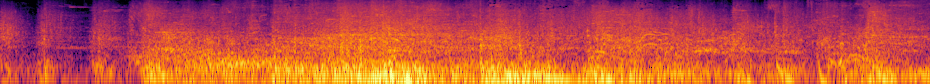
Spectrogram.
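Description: Video game spell effects whoosh and crash during a fight.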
